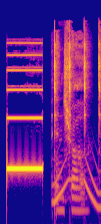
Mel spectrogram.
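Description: TV test-card bleep: one steady, slightly buzzy tone lasting under a second, cut off sharply. About a second in, music with sliding, swooping synth notes and light clicks begins.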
